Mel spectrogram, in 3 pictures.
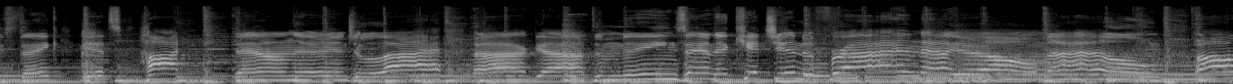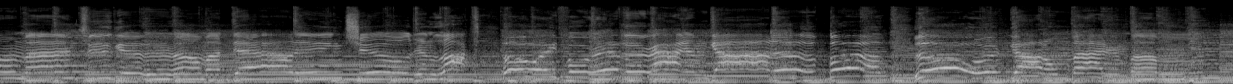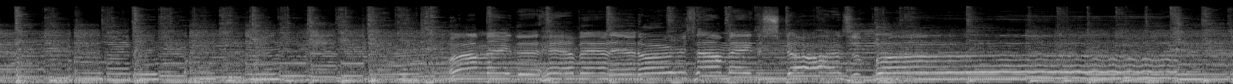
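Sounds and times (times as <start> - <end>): acoustic guitar accompaniment: 0.0 - 36.9.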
